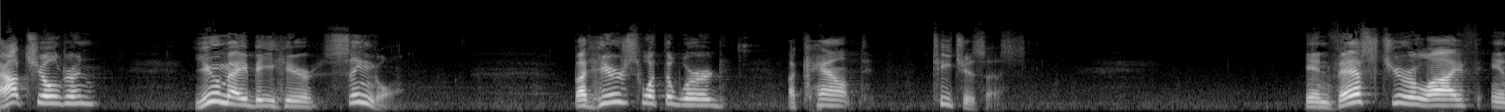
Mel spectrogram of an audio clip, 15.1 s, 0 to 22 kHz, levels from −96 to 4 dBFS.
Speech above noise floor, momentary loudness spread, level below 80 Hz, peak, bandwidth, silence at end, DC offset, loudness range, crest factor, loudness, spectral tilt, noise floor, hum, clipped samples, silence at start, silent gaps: 49 dB; 20 LU; -78 dBFS; -2 dBFS; 7.6 kHz; 0 s; under 0.1%; 18 LU; 22 dB; -21 LUFS; -6 dB/octave; -69 dBFS; none; under 0.1%; 0 s; none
